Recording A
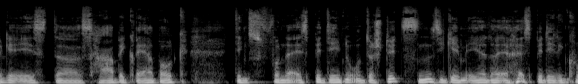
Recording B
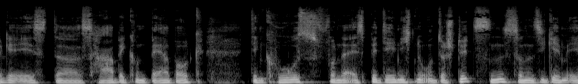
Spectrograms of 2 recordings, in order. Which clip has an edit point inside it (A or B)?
A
